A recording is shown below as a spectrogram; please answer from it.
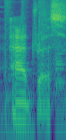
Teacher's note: the stress is on the first syllable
